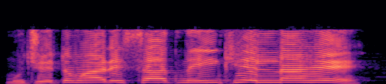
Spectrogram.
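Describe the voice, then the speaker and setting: A woman's voice: fairly high pitch, brisk, clean tone, lo-fi sound, lightly acted. A woman voicing a tired, irritated male lion in a children's story, curt and wanting to be left to rest.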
